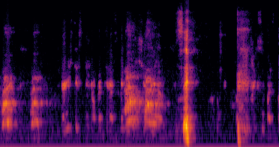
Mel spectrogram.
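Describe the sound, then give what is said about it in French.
A dog next door barks a few times in short, sharp bursts, with quieter yelps and mumbled voice-like sounds scattered around them, moderately loud. “Non, ça vient de commencer chez moi. Ils ont dû entendre les aboiements de la porte blanche.”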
